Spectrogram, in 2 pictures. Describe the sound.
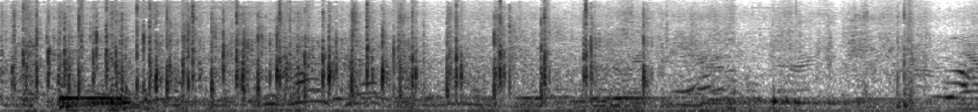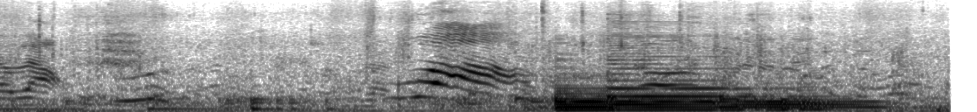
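A burst of dense applause for a child opens, fading out within a couple of seconds, followed by mixed voices and a loud, sustained harmonic tone toward the end.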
